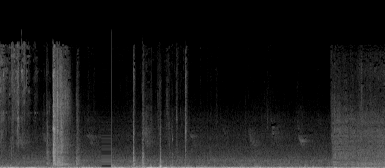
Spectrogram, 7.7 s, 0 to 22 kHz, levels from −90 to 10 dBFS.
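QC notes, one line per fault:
2.04–2.24 s, system hang loop: the sound freezes into a steady buzz pitched at about 188 Hz, because one 5.33 ms slice repeats exactly, dozens of times, while playback is stalled. This fits a 256-sample buffer being replayed, and roughly a fifth of a second of audio is lost. Unlike mains hum, the buzz starts and stops abruptly with the stall, and unlike a dropout it never goes silent.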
